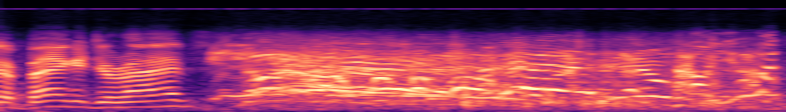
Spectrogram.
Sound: men shouting excitingly

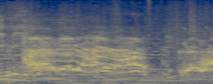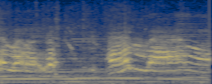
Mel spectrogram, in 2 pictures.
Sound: henchman groaning

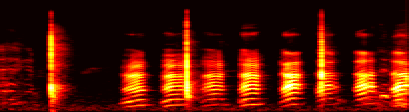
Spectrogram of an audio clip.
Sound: laughing

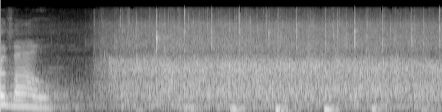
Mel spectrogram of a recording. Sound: audience applauding

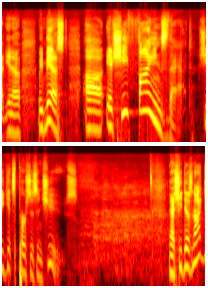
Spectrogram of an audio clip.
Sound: laughter

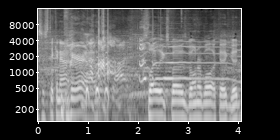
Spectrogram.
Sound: laughing

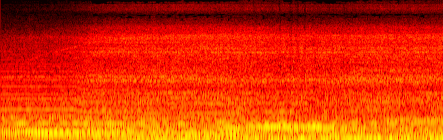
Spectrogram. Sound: engine roaring

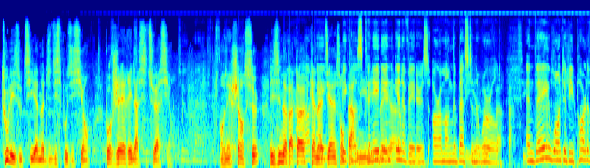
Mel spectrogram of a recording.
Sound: speaking french

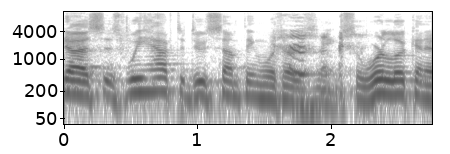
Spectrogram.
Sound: laughter

